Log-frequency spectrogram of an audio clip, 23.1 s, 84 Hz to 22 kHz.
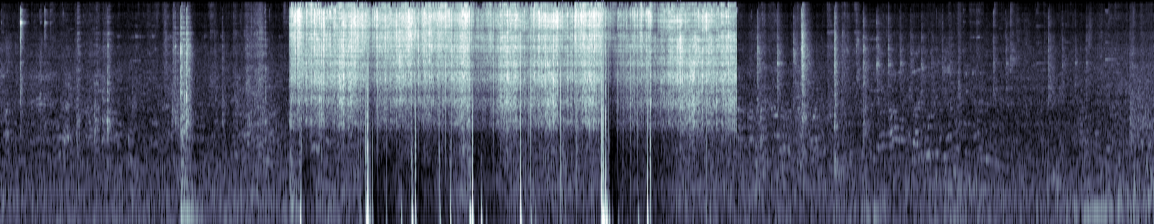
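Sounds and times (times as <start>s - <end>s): electric arc welding crackling hiss: 5.8s - 14.8s.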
